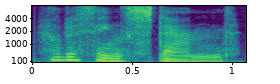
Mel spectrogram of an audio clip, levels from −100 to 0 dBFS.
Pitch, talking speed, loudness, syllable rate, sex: 120 Hz, 225 wpm, -16 LUFS, 4.6 syllables/s, male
